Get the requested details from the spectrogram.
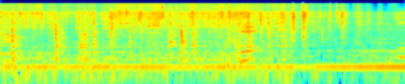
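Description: Ice cubes clatter into a metal bucket.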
